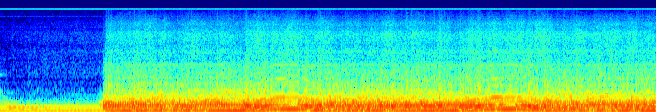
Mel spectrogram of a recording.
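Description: Live rock band: a low held amplifier drone, then about a second in the band comes in loud with distorted electric guitar and bass playing a riff whose sliding note comes round about every two seconds.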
